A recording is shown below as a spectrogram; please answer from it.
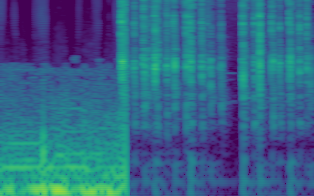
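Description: A loud, deep droning intro-music sting cuts off abruptly about a second in. It is followed by a quieter run of rapid keyboard-typing clicks, a typing sound effect laid over text being typed out.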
